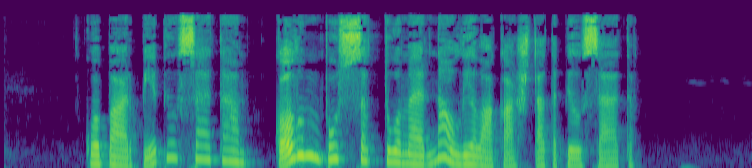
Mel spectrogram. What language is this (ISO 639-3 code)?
lav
